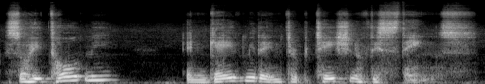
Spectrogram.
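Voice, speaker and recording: A man's voice: medium pitch, sing-song, unhurried, slightly rough, poor audio. A man reading scripture dramatically in a solemn, declamatory manner, stretching out phrases for emphasis. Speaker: student reader of scripture.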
